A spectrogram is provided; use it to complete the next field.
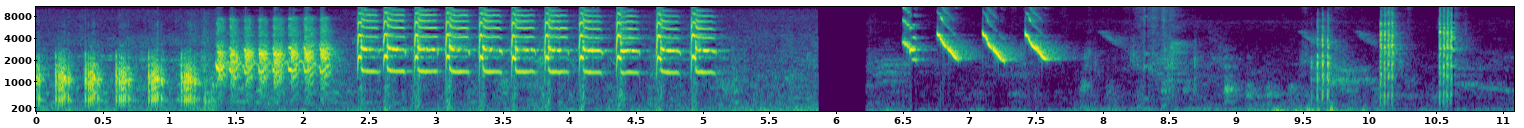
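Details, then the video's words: Common myna song meant to gather the flock: throaty repeated notes, then rapid rattling, ringing note trains, then a run of falling whistles and scattered clicks. "tiếng chim sáo nâu hót gọi bầy kích bổi giọng chuẩn"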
